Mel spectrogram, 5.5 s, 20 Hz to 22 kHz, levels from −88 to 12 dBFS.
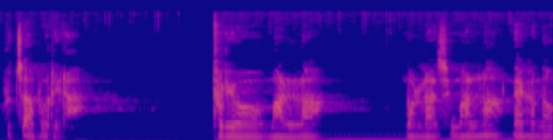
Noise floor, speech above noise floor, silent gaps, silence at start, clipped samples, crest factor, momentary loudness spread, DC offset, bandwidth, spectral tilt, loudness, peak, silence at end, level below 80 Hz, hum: -65 dBFS; 25 dB; 1.83-2.13 s; 0 s; under 0.1%; 24 dB; 20 LU; under 0.1%; 16 kHz; -1.5 dB/octave; -39 LUFS; -18 dBFS; 0 s; -80 dBFS; none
